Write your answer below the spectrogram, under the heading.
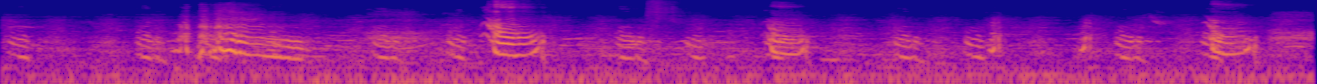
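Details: A pair of Chukar partridges calling: a run of harsh, curved, harmonic chuck notes, rising then falling, repeated roughly every second over a low background rumble.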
